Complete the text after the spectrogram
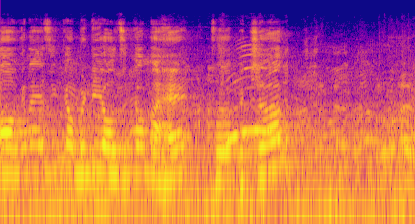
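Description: A man speaks loudly into a microphone over a loudspeaker, outdoors.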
